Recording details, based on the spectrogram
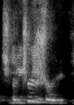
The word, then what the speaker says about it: charcuterie: Or if you make a charcuterie board, which I said it's not right, charcuterie. – You said it right.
